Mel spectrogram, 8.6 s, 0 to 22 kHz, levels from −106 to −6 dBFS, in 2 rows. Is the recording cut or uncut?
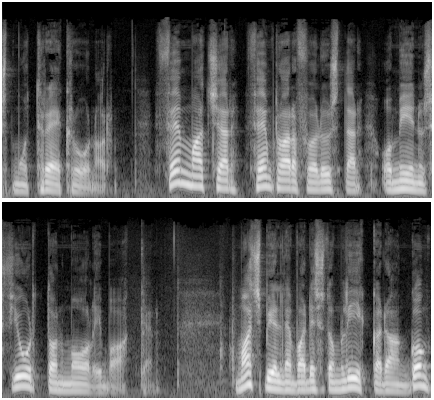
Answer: uncut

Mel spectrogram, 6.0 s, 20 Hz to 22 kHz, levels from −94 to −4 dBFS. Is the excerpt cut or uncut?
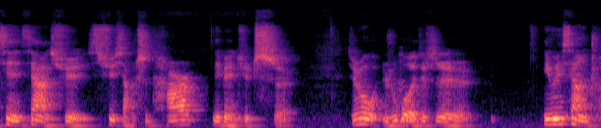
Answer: cut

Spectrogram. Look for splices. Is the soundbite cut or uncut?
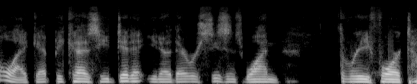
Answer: cut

